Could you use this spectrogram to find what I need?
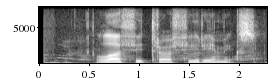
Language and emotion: Russian, neutral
